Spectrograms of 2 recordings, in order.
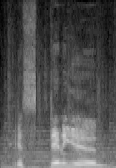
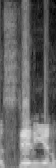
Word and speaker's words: Estinian: Estinian. Estidian. Remember, it's French. Estidian. If they look Elven, the name is painfully French.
